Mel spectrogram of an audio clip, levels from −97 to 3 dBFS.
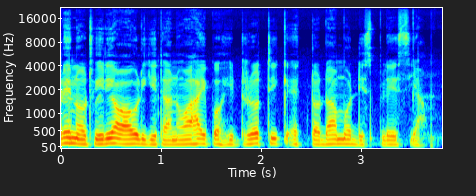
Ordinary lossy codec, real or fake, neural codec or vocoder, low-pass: none; real; none; none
